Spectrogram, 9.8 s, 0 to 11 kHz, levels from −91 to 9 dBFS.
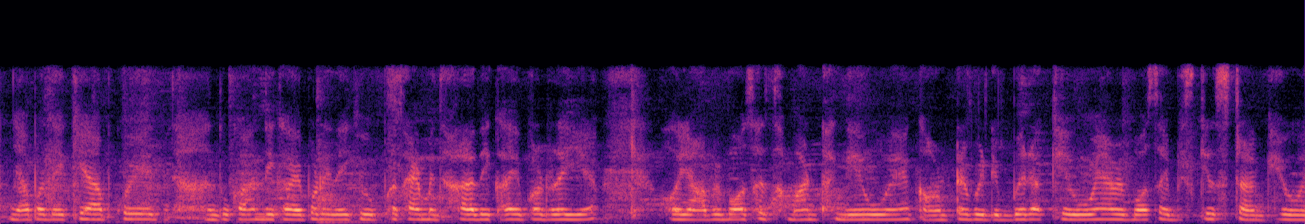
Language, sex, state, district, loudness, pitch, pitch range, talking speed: Hindi, female, Jharkhand, Jamtara, -18 LUFS, 245 Hz, 240-250 Hz, 245 wpm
